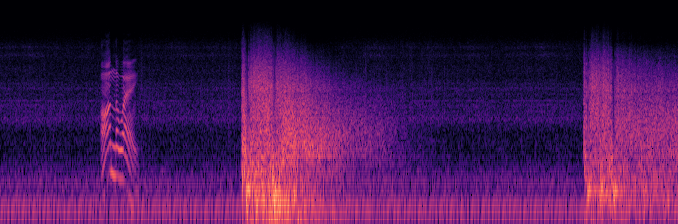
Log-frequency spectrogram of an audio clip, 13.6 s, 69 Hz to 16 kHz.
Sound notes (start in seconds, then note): 4.8 gun booming; 11.7 shell exploding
